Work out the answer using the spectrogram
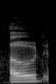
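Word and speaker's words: oud: Ode.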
